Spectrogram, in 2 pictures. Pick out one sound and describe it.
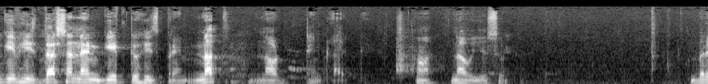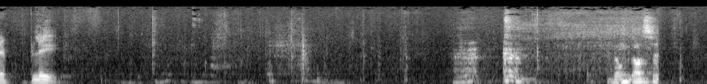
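An elderly man speaks slowly and calmly into a microphone, with pauses.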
